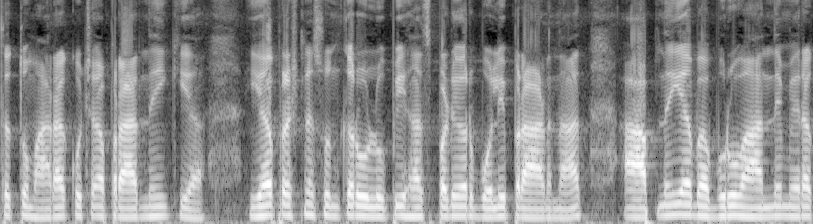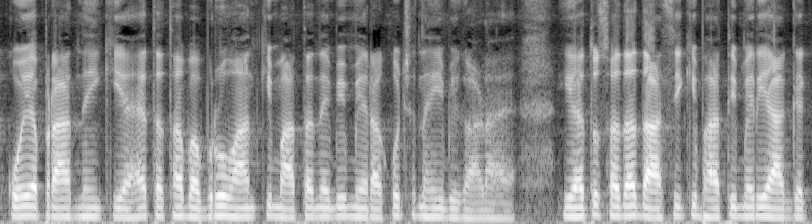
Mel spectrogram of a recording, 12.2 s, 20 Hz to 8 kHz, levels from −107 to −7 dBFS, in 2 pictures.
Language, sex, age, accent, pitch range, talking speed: Hindi, male, 30-49, native, 120-135 Hz, 150 wpm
